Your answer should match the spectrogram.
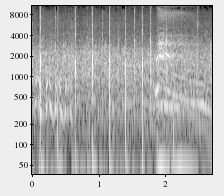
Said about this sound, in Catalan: Sí, podeu aplaudir si voleu, eh? Se ho han guanyat tots!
